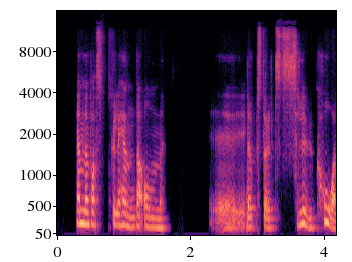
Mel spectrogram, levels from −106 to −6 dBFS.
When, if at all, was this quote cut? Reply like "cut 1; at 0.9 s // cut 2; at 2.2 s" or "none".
cut 1; at 2.8 s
